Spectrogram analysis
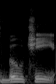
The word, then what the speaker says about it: Buchi: Pronounce Buchi. Oh. Like bougie.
